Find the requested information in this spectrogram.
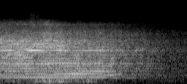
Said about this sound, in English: Uh, wow, uh, that was a railroad car, maybe. Yeah, you, you, get, you got another one coming.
